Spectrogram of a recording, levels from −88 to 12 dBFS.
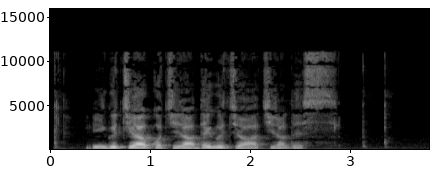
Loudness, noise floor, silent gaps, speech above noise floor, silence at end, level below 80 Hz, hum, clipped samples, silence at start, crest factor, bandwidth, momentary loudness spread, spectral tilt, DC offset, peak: -22 LUFS; -58 dBFS; none; 37 dB; 1 s; -56 dBFS; none; under 0.1%; 0.05 s; 20 dB; 11.5 kHz; 17 LU; -6 dB/octave; under 0.1%; -4 dBFS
